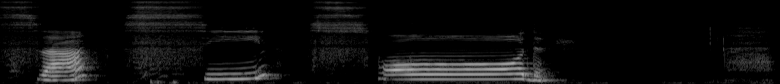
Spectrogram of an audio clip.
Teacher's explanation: اب یہ یہاں پہ بھی آپ شیپ دیکھ سکتے ہیں کہ اس طرح سے دونوں جو اوپر والے دانت سامنے والے دو اور نیچے والے دو سامنے والے دانت آپس میں اس طرح سے ملے اور اندر سے زبان کی نوک نیچے والے دو دانتوں کے کناروں کے ساتھ لگے، تو یہ تینوں حروف ادا ہوتے ہیں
